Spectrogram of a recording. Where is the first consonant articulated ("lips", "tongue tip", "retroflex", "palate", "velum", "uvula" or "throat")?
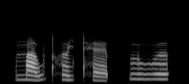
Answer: lips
